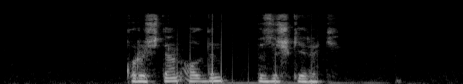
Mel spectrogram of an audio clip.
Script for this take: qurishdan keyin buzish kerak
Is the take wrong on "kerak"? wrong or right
right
